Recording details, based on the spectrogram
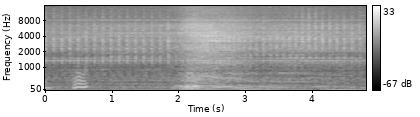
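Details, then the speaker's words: Toyota Wigo 1KR engine after heavy rain and flooding: uneven knocking about three per second over the idle; suspected bent connecting rod, engine to be opened. "So yung mga ganyang ingay mga Bossing ay connecting rod na naman to baluktot"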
